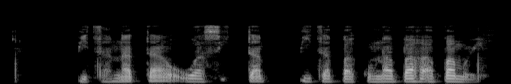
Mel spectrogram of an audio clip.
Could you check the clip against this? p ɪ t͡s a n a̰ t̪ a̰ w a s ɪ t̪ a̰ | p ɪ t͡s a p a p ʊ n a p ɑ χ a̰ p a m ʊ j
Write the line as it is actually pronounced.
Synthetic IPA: p ɪ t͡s a n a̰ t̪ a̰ w a s ɪ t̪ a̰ | p ɪ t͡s a p a k ʊ n a p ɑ χ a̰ p a m ʊ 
